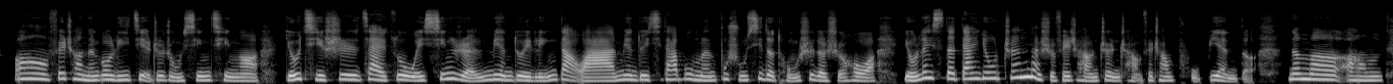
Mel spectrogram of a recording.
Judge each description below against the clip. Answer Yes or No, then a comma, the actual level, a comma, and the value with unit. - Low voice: No, high, 200 Hz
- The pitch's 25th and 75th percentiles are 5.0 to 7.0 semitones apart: No, average, 4.0 semitones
